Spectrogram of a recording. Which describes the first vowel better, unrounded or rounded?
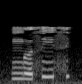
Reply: rounded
